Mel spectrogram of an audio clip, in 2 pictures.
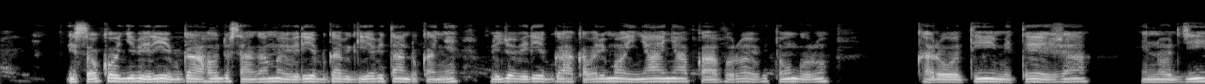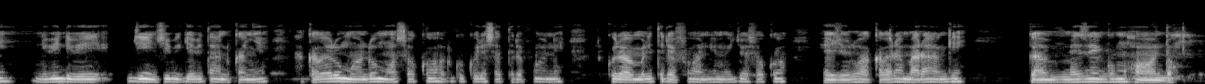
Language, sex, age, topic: Kinyarwanda, male, 25-35, agriculture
